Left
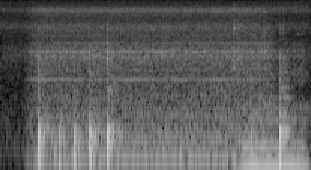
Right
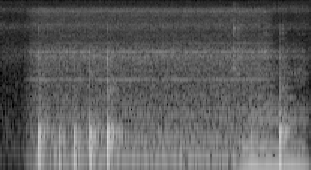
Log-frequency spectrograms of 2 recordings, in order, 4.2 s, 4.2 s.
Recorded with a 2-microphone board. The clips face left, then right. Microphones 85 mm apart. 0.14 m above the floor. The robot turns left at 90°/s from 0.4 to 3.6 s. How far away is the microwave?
About 10 m.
